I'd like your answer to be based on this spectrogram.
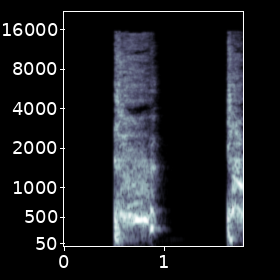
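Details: Smoker whose coughing is worsened by humid weather and heavy smoking: one harsh, loud cough, then the start of another; smoker's cough.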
